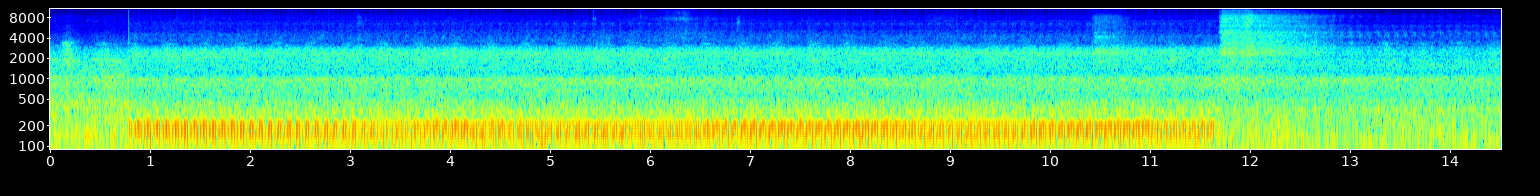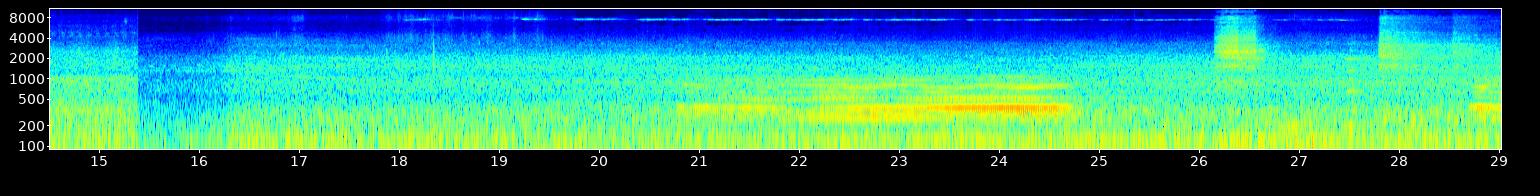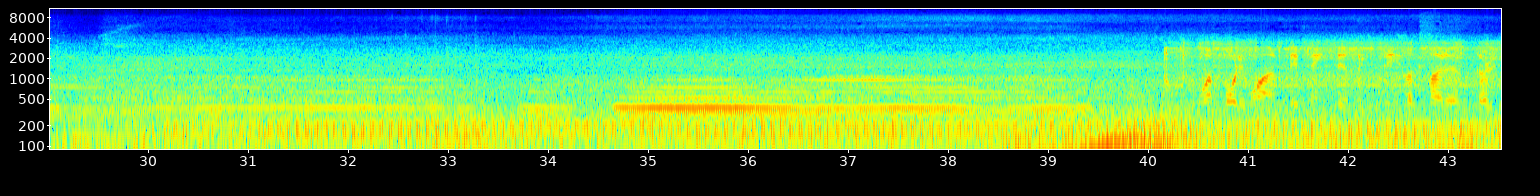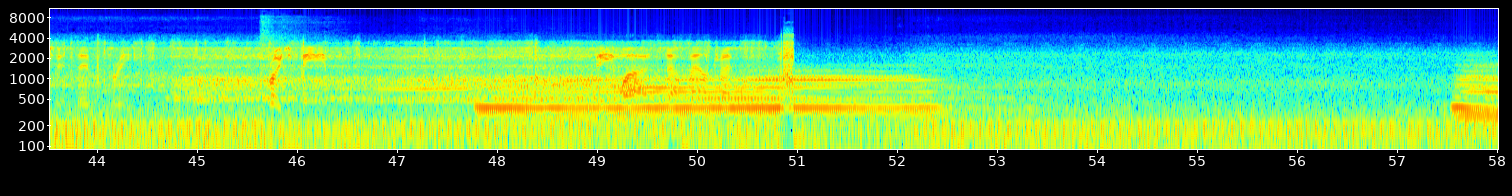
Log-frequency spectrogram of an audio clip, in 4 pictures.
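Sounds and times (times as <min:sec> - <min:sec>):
diesel locomotive engine drone: 0:00.0 - 0:58.0
locomotive air horn blasts: 0:20.8 - 0:24.9, 0:28.7 - 0:33.1, 0:33.7 - 0:39.4, 0:44.7 - 0:52.5, 0:57.5 - 0:58.0.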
